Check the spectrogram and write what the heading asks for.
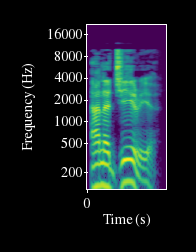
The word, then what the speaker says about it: angeria: The first respected doctor to give it one back in the 1890s called it angeria with a soft G.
